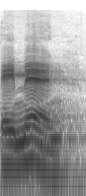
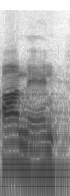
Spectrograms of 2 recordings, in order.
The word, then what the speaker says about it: amen: and that word is amen or amen, depending on how you pronounce it. It is a Hebrew word, so if anybody ever asks you, do you know Hebrew?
